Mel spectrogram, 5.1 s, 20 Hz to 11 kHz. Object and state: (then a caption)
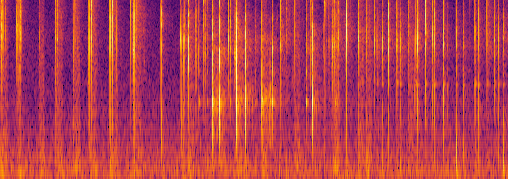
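Glass bottle with plastic lid. Long nails tap a small amber glass supplement bottle and scratch its ridged black plastic lid. The result is a rapid, quiet run of short, dry clicks with no low end and a bright, glassy tone near 1.6 kHz. The taps grow denser and overlap with scratchy rasps in the second half.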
